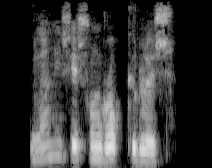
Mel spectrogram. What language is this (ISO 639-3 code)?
chm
